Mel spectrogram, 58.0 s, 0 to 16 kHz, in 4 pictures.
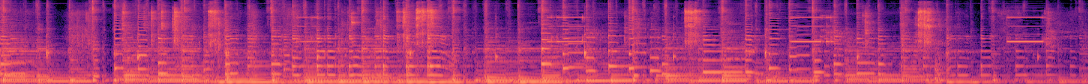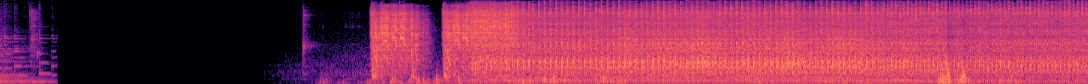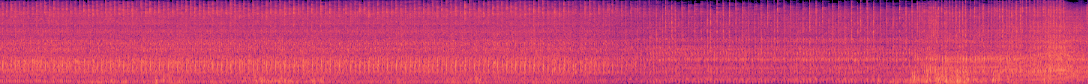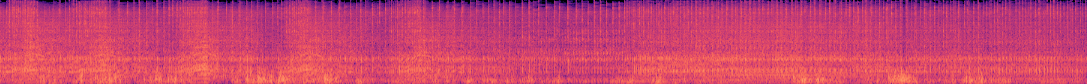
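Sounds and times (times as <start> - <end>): scooter engine starting and running: 0.0 - 14.3, 19.4 - 58.0.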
